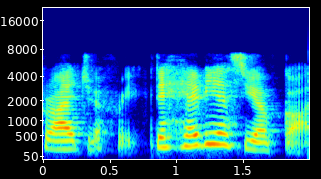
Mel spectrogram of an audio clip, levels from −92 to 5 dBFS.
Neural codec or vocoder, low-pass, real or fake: vocoder, 22.05 kHz, 80 mel bands, WaveNeXt; 7.2 kHz; fake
